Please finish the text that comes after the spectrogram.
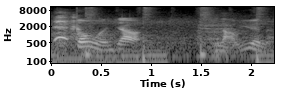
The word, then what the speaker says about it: Cơm niêu Lào Việt: Bạn phát âm nó như thế nào? Come milk, come dap, come back? Hehe, trong tiếng Trung, nó được gọi là Cơm niêu Lào Việt . Cơm niêu Lào Việt.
